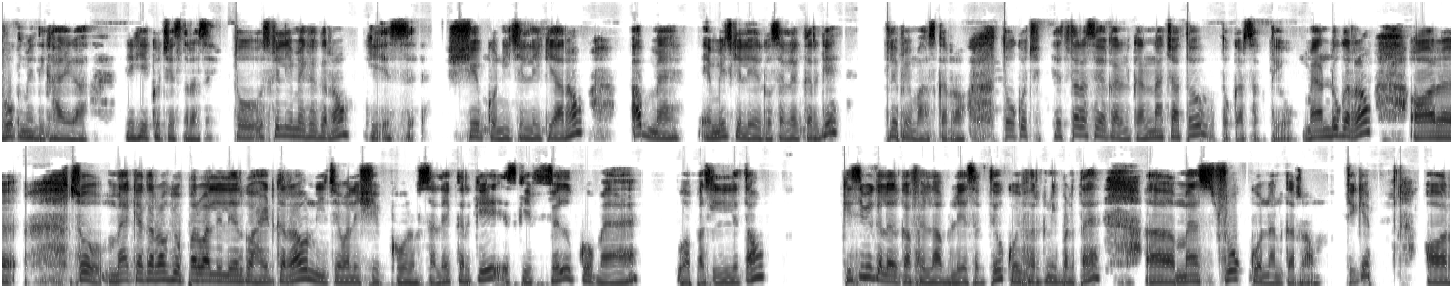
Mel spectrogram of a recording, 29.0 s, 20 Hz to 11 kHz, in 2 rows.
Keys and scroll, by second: 2.2 z, 3.9 Left, 9.0 Left, 13.8 z, 16.4 Left, 21.0 Left.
